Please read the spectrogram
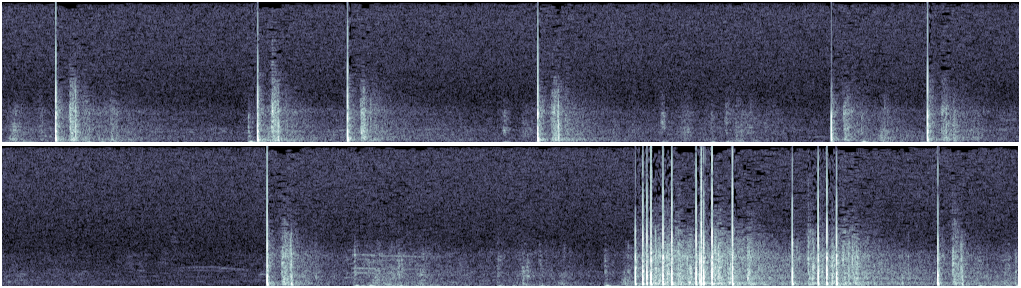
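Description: Aerial firework shells bursting: single sharp bangs every second or so, then a dense run of rapid crackling reports near the end, the loudest part.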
